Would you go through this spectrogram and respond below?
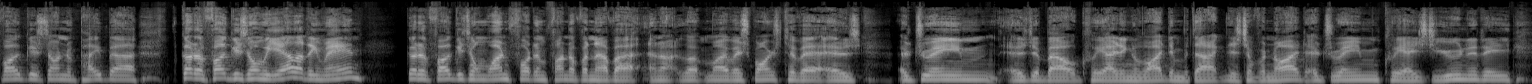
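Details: Adult man with cerebral palsy since birth, a physical disability affecting how messages travel around his body; speaks with dysarthria (cerebral palsy).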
